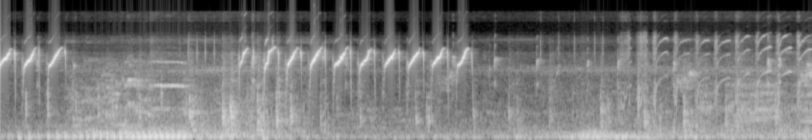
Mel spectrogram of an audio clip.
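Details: White-headed munia, chattering: a burst of hooked, high whistled notes, a pause, then a long run of about ten rising-and-falling notes, then softer, mixed high chirps over a low background hum.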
